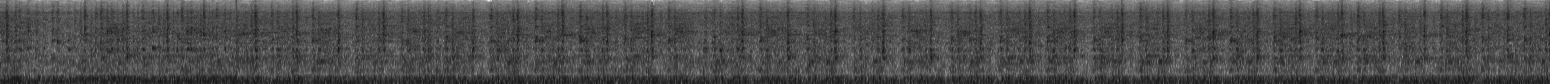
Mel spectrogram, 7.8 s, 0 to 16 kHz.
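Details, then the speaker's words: Ford F250 truck with new fuel line, cold: low steady rumble at idle with a slightly uneven beat; runs but poorly, reluctant to pull fuel, warming up, cause unknown. "she's a runner she ain't she don't like uh pulling fuel we want to warm up a little bit"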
